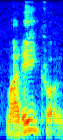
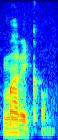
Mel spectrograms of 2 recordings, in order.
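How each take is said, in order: First: The pitch is not high on the first syllable. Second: The pitch is high on the first syllable. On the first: The speaker calls it wrong. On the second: The speaker calls it right. "like Mariko"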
